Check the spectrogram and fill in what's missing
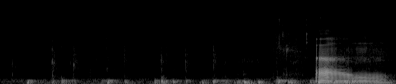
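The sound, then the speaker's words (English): Quick, uneven clicks of typing on a computer keyboard tap away for several seconds, with a low voice murmuring underneath and a louder voice breaking in at the end. “You can tell I'm typing.”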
